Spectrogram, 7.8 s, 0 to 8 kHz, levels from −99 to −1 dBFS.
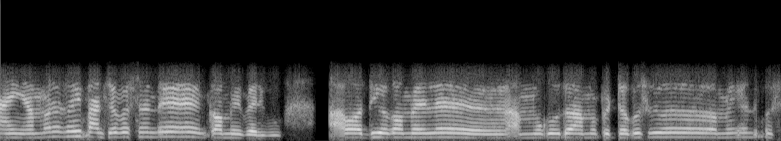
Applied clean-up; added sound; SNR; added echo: none; none; none; none.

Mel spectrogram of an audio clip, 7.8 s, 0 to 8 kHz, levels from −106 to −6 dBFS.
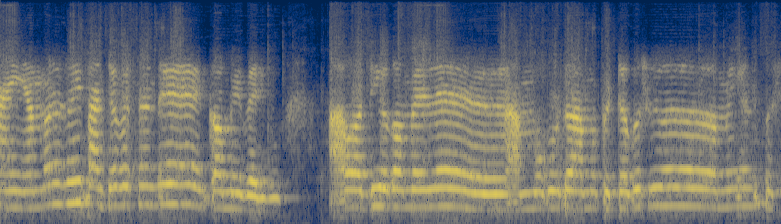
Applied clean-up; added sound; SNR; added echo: neural separator model SepFormer DNS4.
